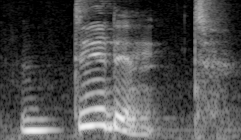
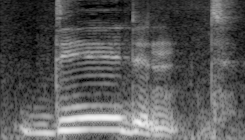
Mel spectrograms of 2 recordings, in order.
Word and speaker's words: didn't: When native speakers are speaking quickly, we do not say didn't with each sound pronounced. Instead, you're gonna hear didn't, didn't. There's a lot going on here in your throat. Didn't, didn't. So that final D is cut short, and the final T as well is cut, so it's really gonna be just your throat.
